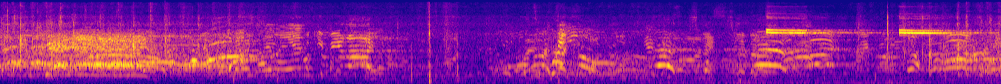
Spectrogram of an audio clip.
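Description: Players shouting across a football pitch, with a sharp thump about four seconds in as a ball is kicked. Near the end a referee's whistle sounds in two long blasts, the full-time whistle.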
